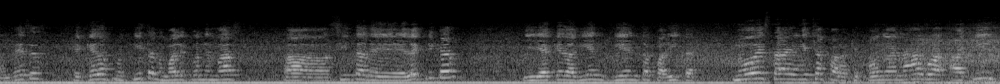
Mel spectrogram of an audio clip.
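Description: Noticeable background noise is present. A man talks through it. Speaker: shop worker demonstrating product. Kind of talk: product demonstration tutorial. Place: shop. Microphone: phone near.

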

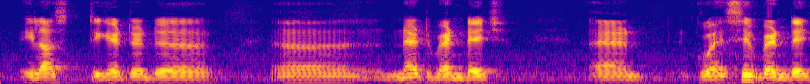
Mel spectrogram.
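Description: With light noise in the background, a man speaks in a bright, sharp tone. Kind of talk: interview answer. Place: home room. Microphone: lapel.

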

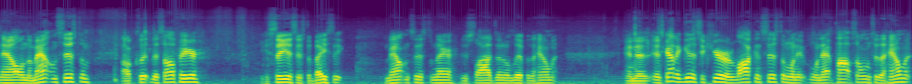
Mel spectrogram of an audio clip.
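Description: A man talks at a fairly quick pace in a medium pitch, and his pitch varies in an ordinary way. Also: fairly bright tone.

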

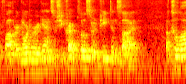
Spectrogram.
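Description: What's heard here is plain reading aloud.

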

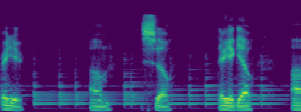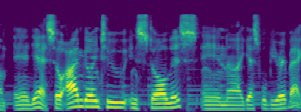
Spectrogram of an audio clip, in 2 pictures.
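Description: Lively intonation at a very slow pace, with long, frequent pauses and music in the background. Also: man, medium pitch for a man. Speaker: tech tutorial YouTuber. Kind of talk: screen-recording tutorial talk. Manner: casual, hesitant.

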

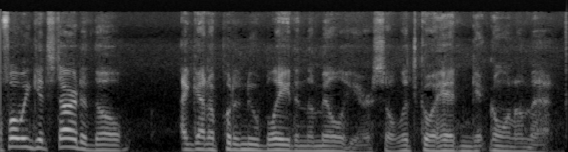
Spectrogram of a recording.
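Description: A somewhat breathy, dark, mellow tone at a fairly quick pace, in a dry sound with no echo. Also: man. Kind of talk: casual vlog chat. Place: forest. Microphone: phone near.

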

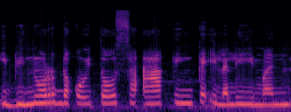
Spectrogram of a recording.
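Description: A woman speaks at a fairly slow pace in a dark, mellow tone that is somewhat breathy, with fairly even intonation and a dry, close sound with no echo. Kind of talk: spoken word poetry. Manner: solemn, reflective; slow, measured, dramatic.

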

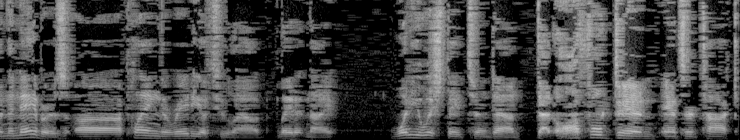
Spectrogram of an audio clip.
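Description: The clip is simply someone reading aloud in a plain way.

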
